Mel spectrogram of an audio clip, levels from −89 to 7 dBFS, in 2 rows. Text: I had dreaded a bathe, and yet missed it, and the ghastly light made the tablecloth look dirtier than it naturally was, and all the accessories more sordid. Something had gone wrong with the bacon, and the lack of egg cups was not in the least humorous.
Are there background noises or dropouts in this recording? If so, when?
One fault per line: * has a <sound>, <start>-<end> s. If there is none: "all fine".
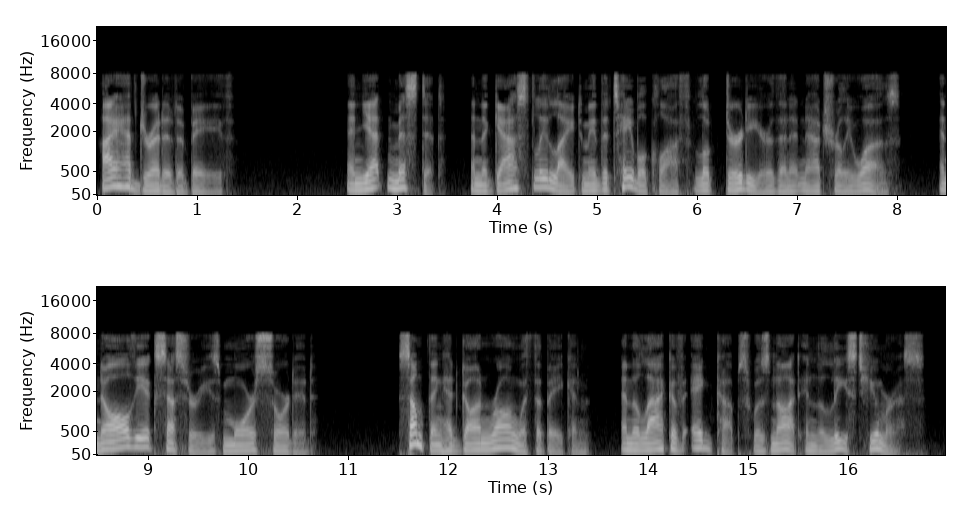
all fine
